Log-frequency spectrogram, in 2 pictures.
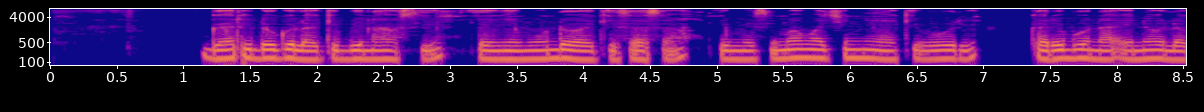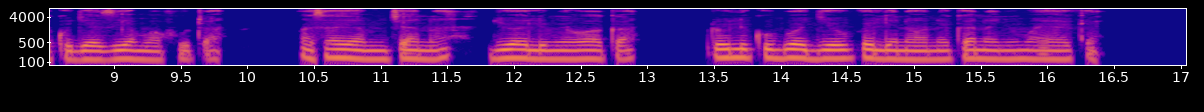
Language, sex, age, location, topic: Swahili, male, 18-24, Nairobi, finance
